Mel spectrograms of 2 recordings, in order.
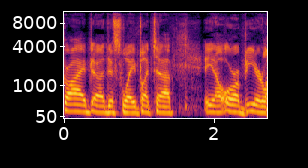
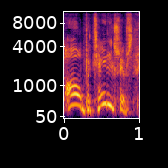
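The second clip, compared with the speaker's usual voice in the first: surprised; 10 semitones higher than usual. Retold or imitated. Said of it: "I'm like".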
